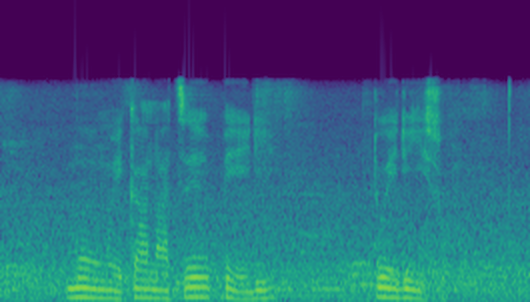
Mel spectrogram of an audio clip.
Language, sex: Tswana, male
